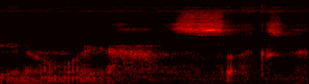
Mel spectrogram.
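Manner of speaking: whispered groan on surgery morning; whispered dread. Retold or imitated.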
